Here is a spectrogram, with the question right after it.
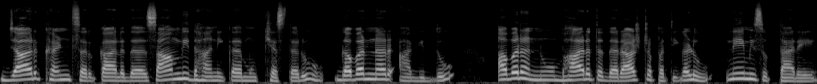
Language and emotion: Kannada, neutral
